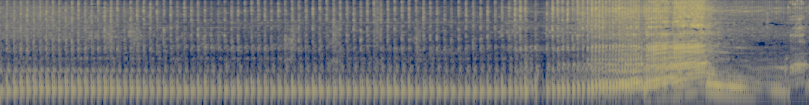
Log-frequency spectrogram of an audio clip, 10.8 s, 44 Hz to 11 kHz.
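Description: Honda TRX90 four-stroke single-cylinder engine in a small pit bike, idling with an even putter just after being started, then revving up about seven and a half seconds in as the bike pulls away, the sound dropping off near the end.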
